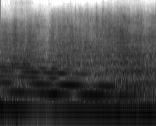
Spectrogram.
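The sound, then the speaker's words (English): A bush plane flying low and fast overhead during a drone training session: a loud, steady propeller and engine drone with strong tonal harmonics holding throughout. “A bush plane dips down out of the sky, far faster and lower than anticipated.”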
